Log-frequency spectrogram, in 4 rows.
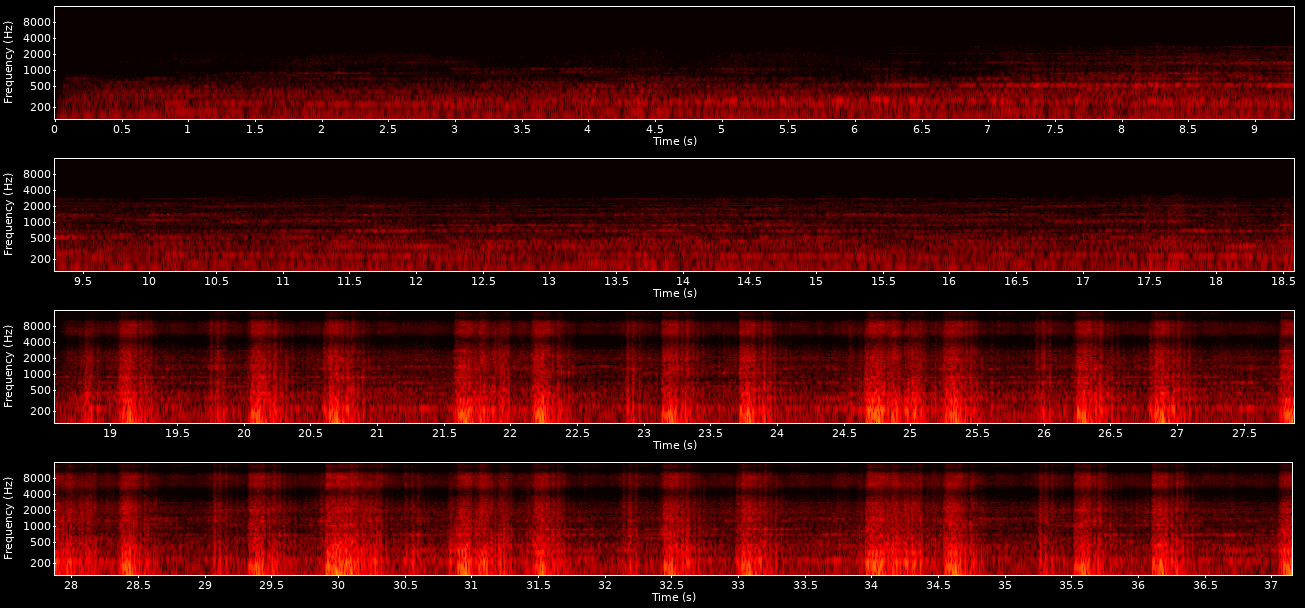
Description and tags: Sunny Cities and who they remind me off that I have been too in the past 5 years. Ambient Backgrounds and Processed to a T.
backgrounds, processed, tmosphere, valves, copy, distorted, glitch, cuts, ambient, clip, soundscapes, pads, atmospheres, rework, paste, heavily, saturated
